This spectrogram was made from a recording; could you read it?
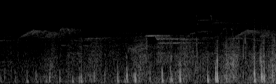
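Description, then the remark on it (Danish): A horse is led into the arena for a ring-riding final in Berlin, its hooves clip-clopping at a steady walking pace on a hard surface, distinct, with a faint high-pitched background hum. “Og ja, nu bliver hesten bragt ind på banen”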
